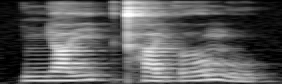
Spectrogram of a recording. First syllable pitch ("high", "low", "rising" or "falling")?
rising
